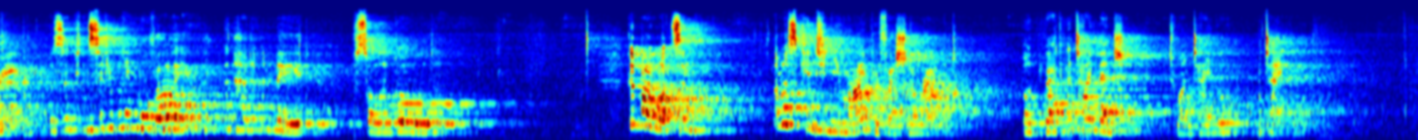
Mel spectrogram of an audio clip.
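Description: A woman answers theatrically, heard from a distance in a large hall.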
